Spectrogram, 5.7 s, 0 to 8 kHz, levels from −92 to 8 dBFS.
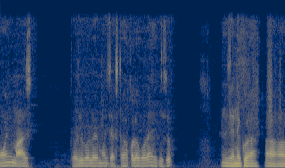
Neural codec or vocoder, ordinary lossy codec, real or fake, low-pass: none; none; real; 7.2 kHz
